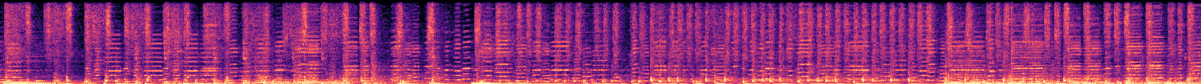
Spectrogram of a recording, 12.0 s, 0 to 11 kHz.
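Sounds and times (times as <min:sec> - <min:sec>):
bass guitar: 0:00.0 - 0:07.1, 0:09.4 - 0:12.0
button accordion: 0:00.0 - 0:12.0
hand percussion and drums: 0:00.0 - 0:12.0.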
